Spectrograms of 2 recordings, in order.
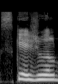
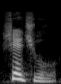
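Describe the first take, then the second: First: It is said in an American accent. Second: It is said in a British accent. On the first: "বলা হয় আমেরিকাতে" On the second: "ব্রিটিশে বলে"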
